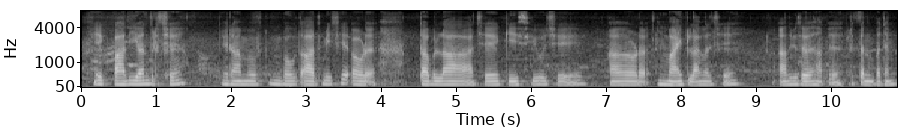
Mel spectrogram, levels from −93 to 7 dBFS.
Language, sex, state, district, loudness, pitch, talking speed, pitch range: Hindi, male, Bihar, Purnia, -22 LUFS, 125 Hz, 130 wpm, 120-135 Hz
